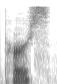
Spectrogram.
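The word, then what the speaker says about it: Pierce: She had one president, pronounce him Purse, and make the most of it for better or worse.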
